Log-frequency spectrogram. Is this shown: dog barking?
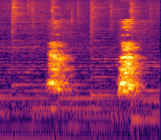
yes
